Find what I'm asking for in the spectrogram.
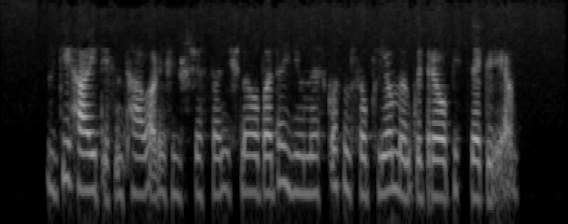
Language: Georgian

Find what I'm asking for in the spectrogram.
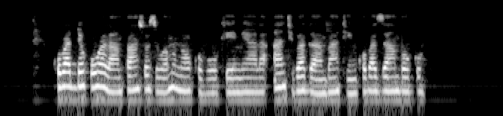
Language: Ganda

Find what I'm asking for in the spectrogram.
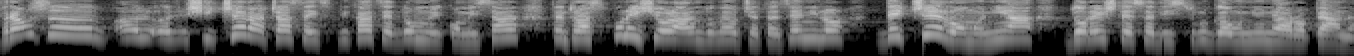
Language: Romanian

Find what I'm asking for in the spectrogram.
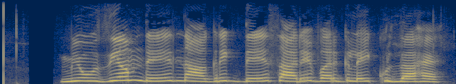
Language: Punjabi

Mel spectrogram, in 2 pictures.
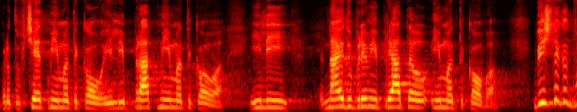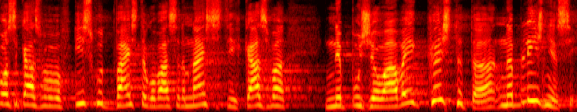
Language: Bulgarian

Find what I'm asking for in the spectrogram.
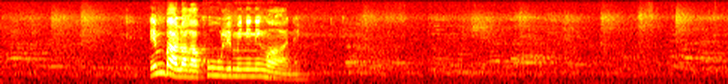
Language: Swati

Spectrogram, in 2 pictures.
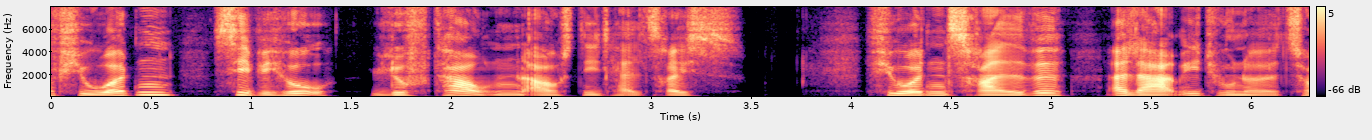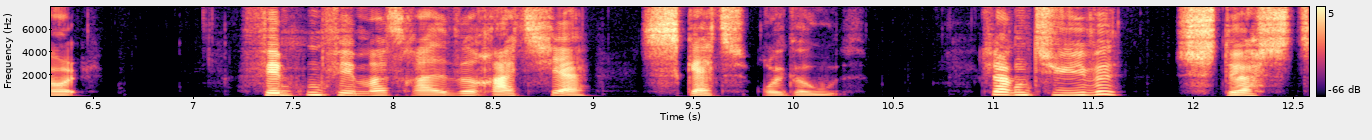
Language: Danish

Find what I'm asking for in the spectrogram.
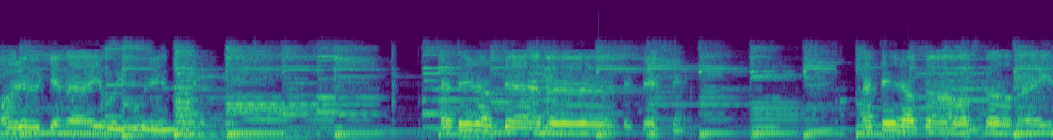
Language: Spanish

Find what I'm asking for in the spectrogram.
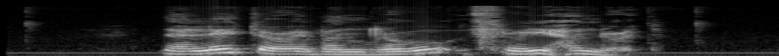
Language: English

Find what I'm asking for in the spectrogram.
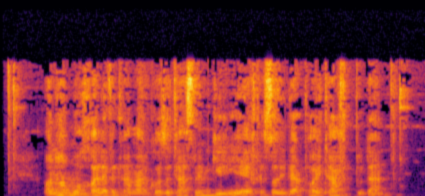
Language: Persian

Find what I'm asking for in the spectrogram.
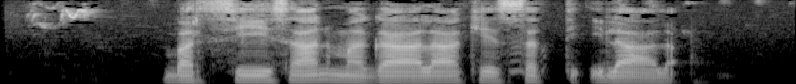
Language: Oromo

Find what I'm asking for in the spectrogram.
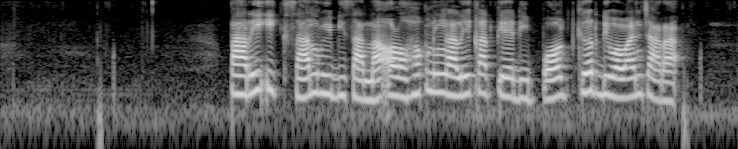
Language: Sundanese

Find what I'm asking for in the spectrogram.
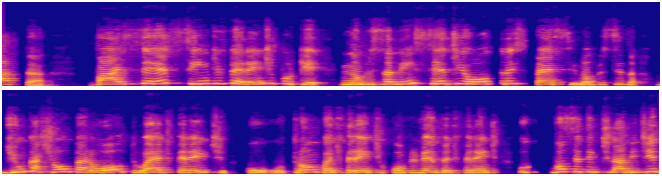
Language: Portuguese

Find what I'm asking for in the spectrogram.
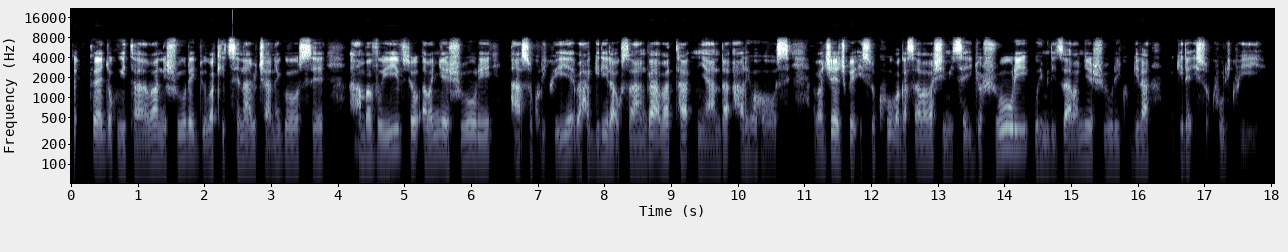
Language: Rundi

